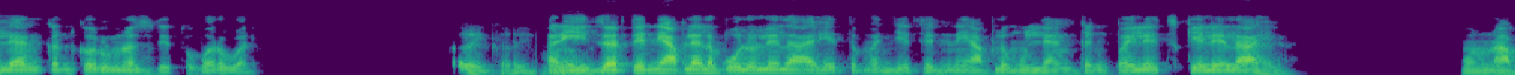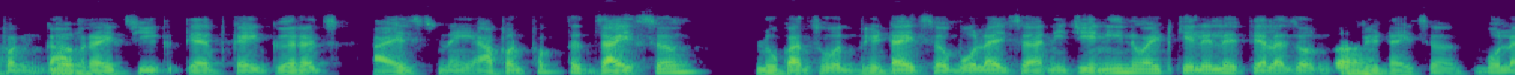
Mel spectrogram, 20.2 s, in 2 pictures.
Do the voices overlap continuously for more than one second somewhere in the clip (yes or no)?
no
